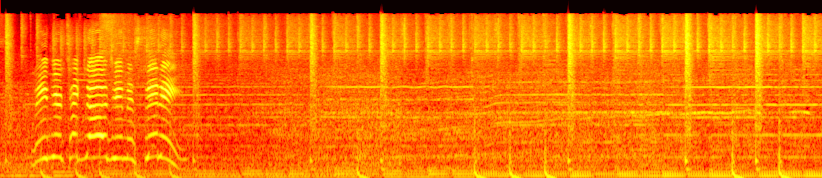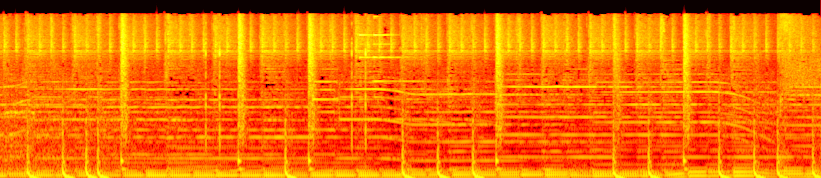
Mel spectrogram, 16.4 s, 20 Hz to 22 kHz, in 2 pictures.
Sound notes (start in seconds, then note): 2.8 engines roar; 4.8 country hip-hop music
